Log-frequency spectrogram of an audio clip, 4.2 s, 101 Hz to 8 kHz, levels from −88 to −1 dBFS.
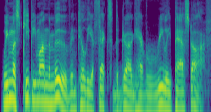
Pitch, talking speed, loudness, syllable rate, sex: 125 Hz, 240 wpm, -18 LUFS, 5.1 syllables/s, male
